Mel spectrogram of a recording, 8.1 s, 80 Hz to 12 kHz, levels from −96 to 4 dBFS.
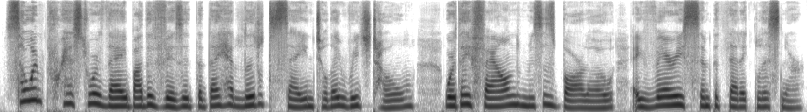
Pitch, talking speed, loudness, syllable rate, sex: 210 Hz, 195 wpm, -18 LUFS, 5.5 syllables/s, female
